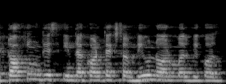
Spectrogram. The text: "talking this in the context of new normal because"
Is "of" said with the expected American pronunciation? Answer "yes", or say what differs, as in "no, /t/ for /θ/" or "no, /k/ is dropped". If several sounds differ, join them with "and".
yes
